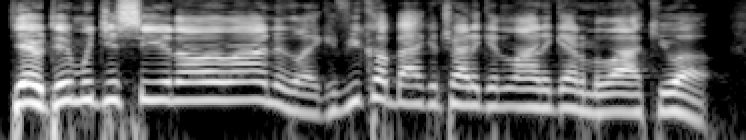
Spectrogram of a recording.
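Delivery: quick, high retold warning; imitated doorman's warning. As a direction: lightly act out a doorman catching someone out.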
